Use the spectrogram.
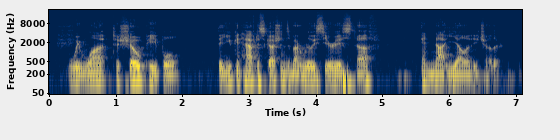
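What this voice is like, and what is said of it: Southern US accent. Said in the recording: “I love your Southern accent... It kind of like broke out there all of a sudden”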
